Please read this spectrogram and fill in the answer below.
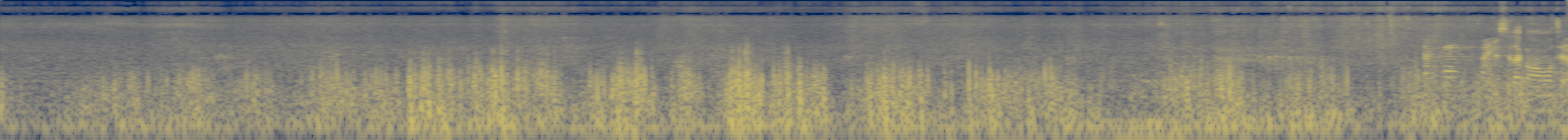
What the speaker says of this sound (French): Le vent j'ai pas de contrôle sur ça malheureusement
